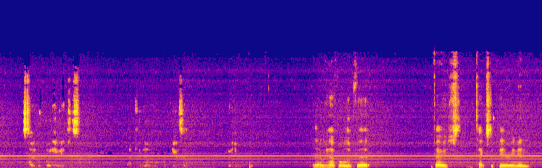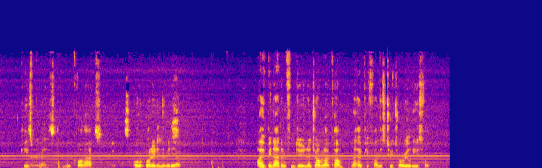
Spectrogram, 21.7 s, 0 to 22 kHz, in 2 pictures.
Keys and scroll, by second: 7.7 shift+h, 7.9 Return, 8.9 Return, 9.9 Return.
